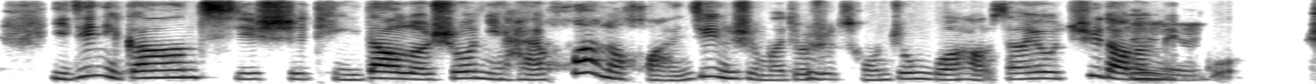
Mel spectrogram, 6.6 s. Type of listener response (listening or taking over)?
taking over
